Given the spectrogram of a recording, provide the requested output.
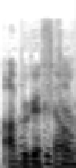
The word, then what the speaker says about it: Obergefell: That's the Obergefell versus Hodges. Is that how you pronounce it? – Obergefell versus Hodges case.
